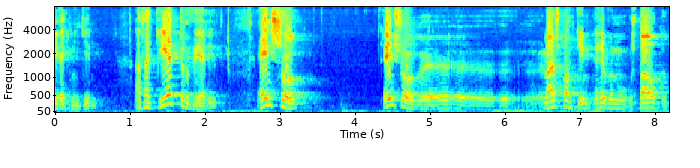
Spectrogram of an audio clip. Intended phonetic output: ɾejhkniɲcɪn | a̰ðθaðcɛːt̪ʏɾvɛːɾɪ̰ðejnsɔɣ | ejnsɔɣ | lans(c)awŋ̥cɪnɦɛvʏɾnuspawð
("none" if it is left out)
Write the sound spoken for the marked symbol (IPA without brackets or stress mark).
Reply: p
